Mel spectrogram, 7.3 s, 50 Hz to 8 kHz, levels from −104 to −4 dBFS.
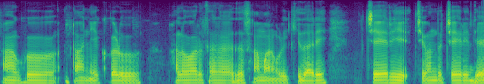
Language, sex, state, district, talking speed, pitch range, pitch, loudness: Kannada, male, Karnataka, Bidar, 105 wpm, 95-105 Hz, 100 Hz, -16 LUFS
